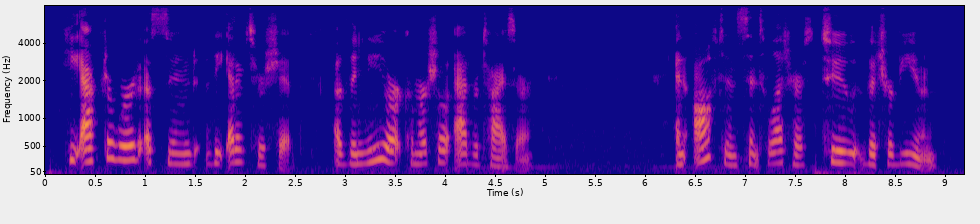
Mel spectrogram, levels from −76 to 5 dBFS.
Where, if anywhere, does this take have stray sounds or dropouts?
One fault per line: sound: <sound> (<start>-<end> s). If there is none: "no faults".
no faults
